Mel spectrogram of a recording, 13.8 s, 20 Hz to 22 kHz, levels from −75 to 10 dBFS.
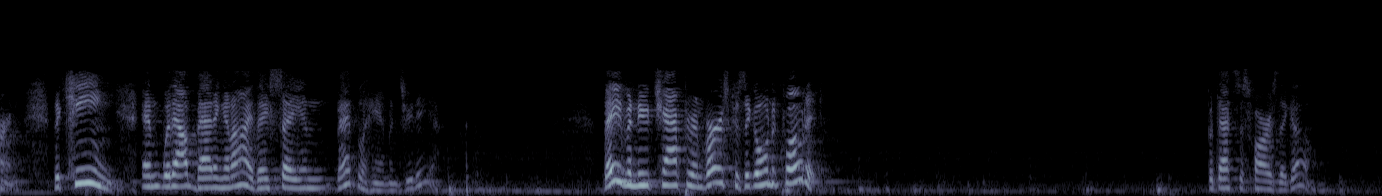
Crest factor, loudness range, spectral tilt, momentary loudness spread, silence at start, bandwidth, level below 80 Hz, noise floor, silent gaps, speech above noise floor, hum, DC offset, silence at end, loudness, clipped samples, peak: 22 dB; 13 LU; -8 dB/octave; 19 LU; 0 s; 5.4 kHz; -68 dBFS; -63 dBFS; none; 35 dB; none; under 0.1%; 0.65 s; -28 LUFS; under 0.1%; -10 dBFS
